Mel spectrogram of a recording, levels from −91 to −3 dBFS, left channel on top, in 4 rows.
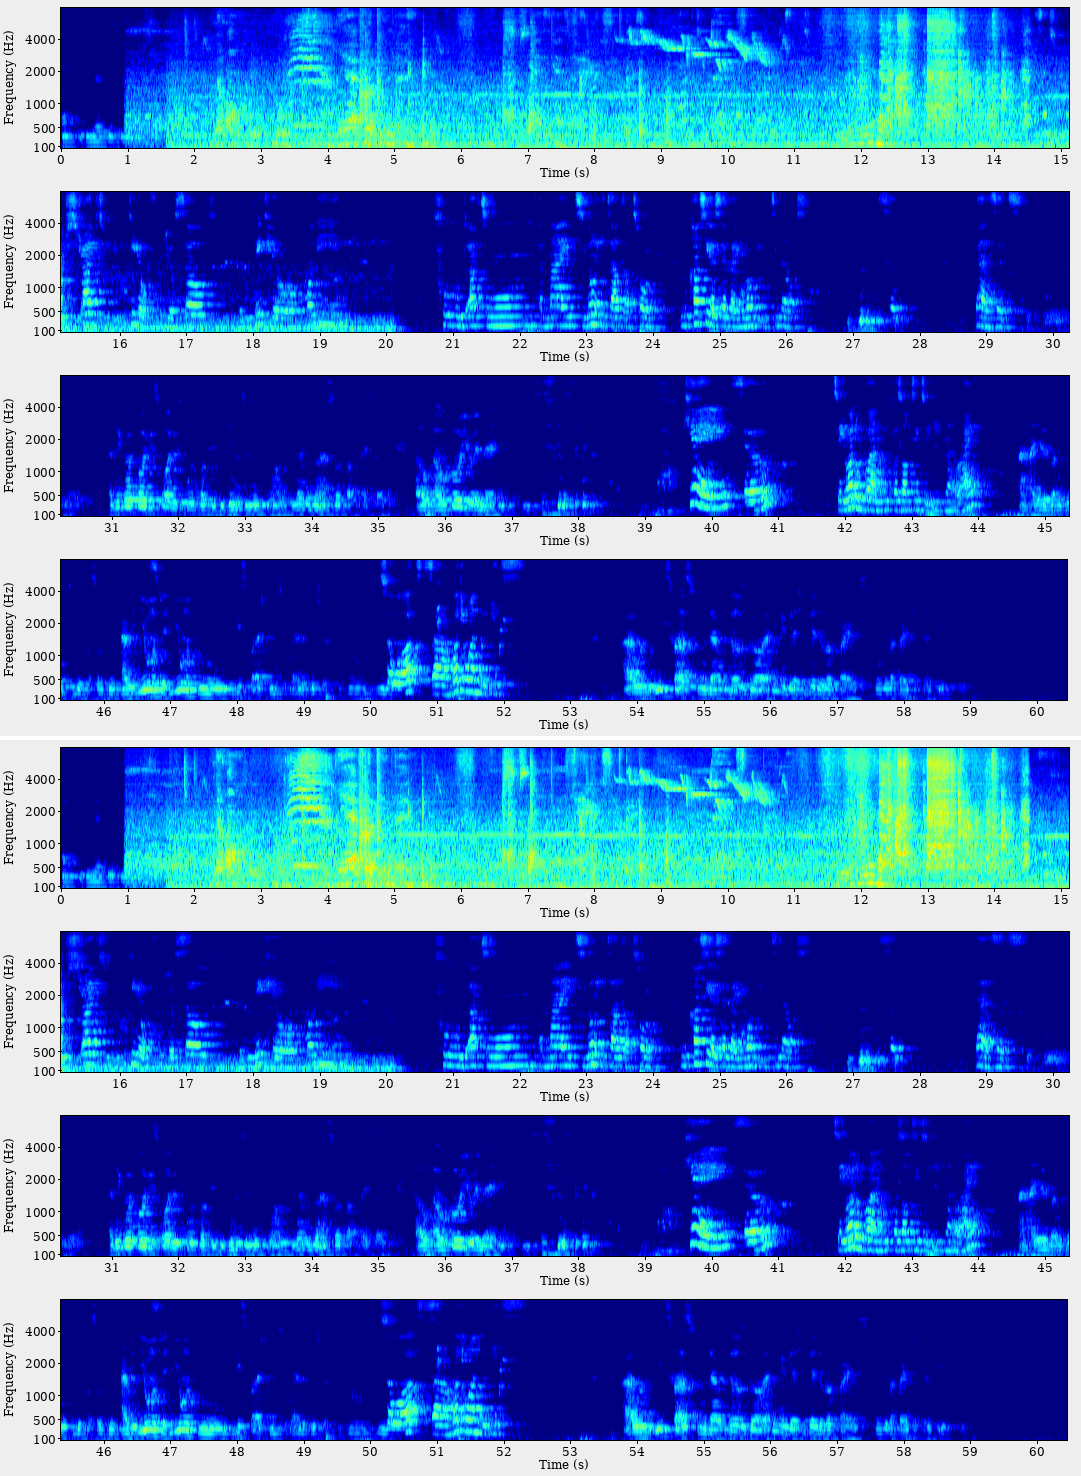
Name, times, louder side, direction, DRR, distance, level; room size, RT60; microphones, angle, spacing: voice 1, 0.0-3.4 3.8-4.4 4.7-6.3 17.6-18.2 26.9-27.7 29.8-30.5 30.9-38.2 39.2-39.5 39.9-40.0 44.6-49.4 49.6-50.3 53.8-58.9, right 1 dB, 10° right, -3 dB, 3.0 m, -58 dB
sound 1, 0.9-14.5, right 8 dB, 65° right, 0.5 m, -38 dB
sound 2, 1.5-15.2, right 3 dB, 90° right, 1.2 m, -45 dB
sound 3, 3.2-20.1, left 1 dB, 75° left, 0.9 m, -57 dB
voice 2, 7.0-8.7 9.1-11.8 12.1-13.8 14.6-17.4 17.9-19.4 20.7-24.0 24.4-26.3 27.6-27.7 28.8-29.6 39.2-40.9 41.8-44.0 46.8-46.9 50.1-52.2, left 1 dB, 40° left, -6 dB, 2.3 m, -53 dB
20.5 x 10.5 x 3.1 m, 0.85 s
head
